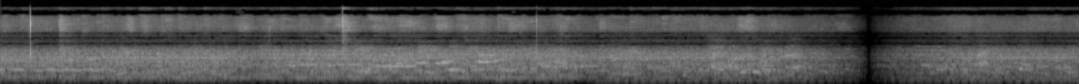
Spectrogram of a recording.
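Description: Chatter of many people talking at once in a crowded restaurant, with music underneath. The sound cuts out briefly near the end, then the chatter resumes.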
